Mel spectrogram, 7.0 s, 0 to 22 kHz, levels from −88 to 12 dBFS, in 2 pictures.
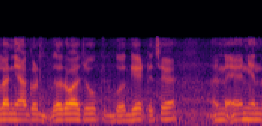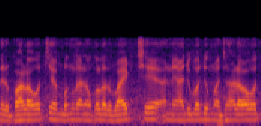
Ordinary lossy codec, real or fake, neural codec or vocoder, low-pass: none; fake; codec, 24 kHz, 6 kbps, HILCodec; 7.2 kHz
